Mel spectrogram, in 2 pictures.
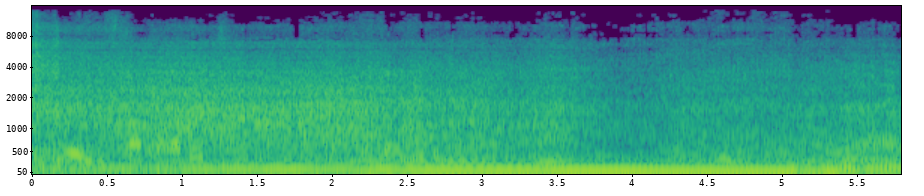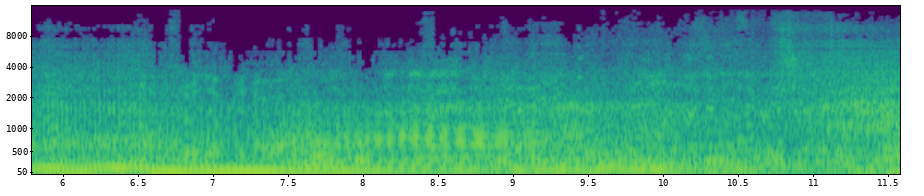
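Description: A rally car engine roars loudly as it speeds past and revs through the gears.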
